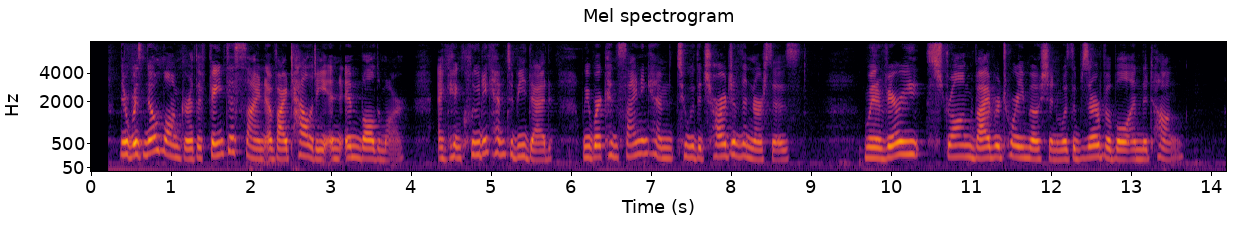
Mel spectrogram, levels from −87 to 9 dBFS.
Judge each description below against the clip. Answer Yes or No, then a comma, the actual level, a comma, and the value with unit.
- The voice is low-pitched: No, high, 215 Hz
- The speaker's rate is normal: Yes, average, 160 wpm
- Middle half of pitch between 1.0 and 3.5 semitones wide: No, average, 4.7 semitones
